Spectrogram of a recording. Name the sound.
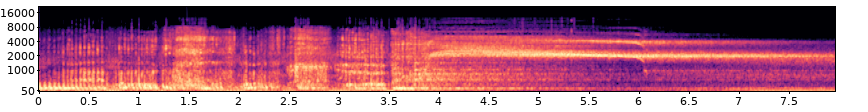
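lion roaring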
